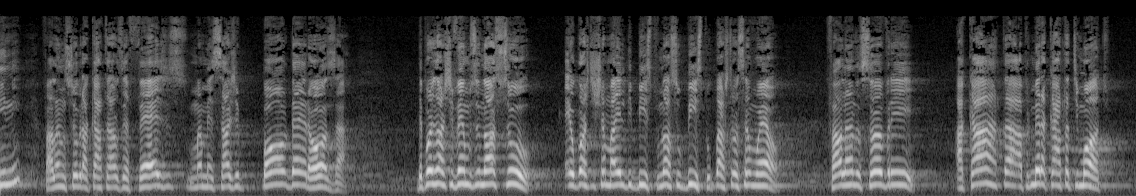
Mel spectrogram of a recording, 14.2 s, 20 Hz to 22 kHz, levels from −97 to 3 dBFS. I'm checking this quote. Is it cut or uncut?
cut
